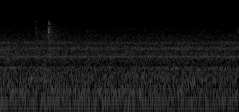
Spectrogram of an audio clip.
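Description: Near silence, with one faint click about half a second in, from a computer mouse.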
